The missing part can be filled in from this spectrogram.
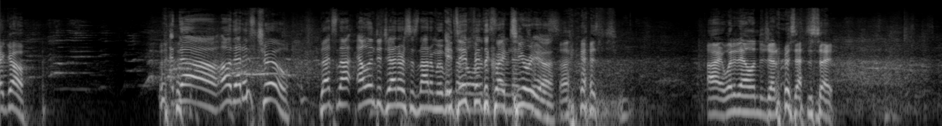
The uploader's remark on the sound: Live in Austin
